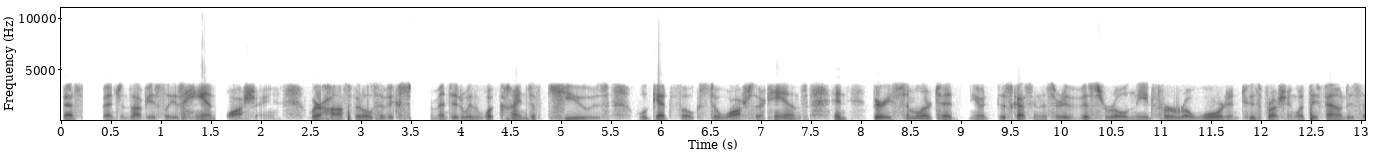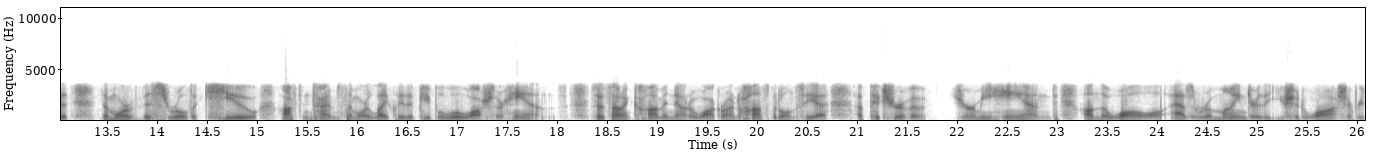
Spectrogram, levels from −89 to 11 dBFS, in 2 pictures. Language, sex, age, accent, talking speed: English, male, 40-59, American, 200 wpm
